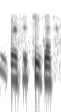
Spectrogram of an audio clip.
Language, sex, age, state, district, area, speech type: Bengali, female, 18-30, West Bengal, Cooch Behar, urban, conversation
